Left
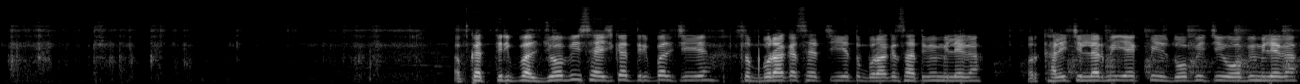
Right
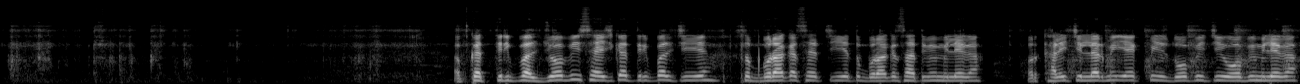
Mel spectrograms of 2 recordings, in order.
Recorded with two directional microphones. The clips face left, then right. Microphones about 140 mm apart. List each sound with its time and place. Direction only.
4.7 s speech: 35° right (ahead or behind)
6.5 s speech: 15° right (ahead or behind)
7.4 s speech: 30° right (ahead or behind)
9.0 s speech: 35° right (ahead or behind)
